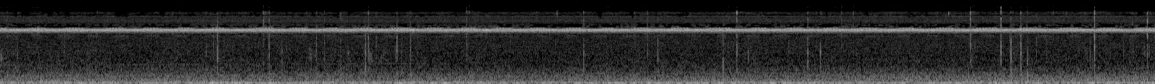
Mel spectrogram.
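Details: Over a crackling campfire, bell crickets keep up a constant shrill ringing note, with frequent wood pops and a rumbling low-frequency bed below.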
